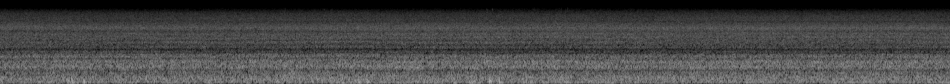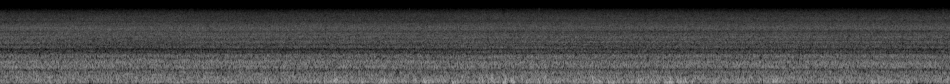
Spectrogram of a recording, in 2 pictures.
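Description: Steady outdoor rushing noise spread evenly from low to high pitch, with no distinct events.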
